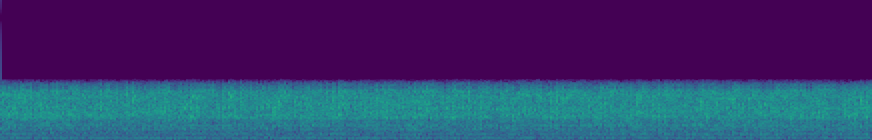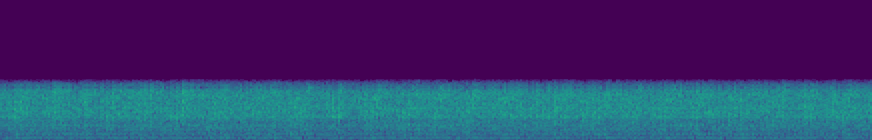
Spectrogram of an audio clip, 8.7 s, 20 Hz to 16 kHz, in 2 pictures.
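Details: 1989 Honda CR250R first start after a year-long restoration, engine rebuilt with all-new bearings and seals, warming up: crisp, even two-stroke ring-ding at a steady idle with no knocks or rattles, running healthy.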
